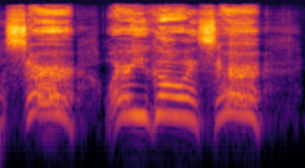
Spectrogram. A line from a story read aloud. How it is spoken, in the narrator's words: a nurse shout at me down the hall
